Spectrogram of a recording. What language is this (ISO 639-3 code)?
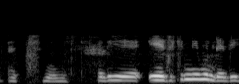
pan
